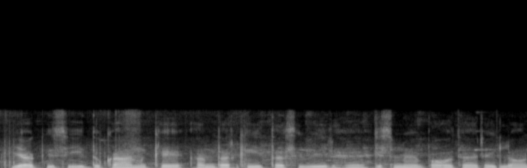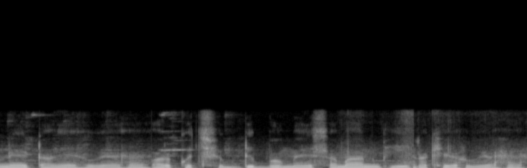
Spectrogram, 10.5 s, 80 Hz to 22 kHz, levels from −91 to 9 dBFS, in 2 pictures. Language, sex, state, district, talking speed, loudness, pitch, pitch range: Hindi, male, Bihar, Araria, 135 wpm, -20 LUFS, 120 Hz, 115-120 Hz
